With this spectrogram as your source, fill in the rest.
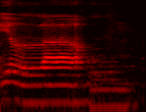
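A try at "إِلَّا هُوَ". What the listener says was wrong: Hu dua harakat ya. Isbak namanya.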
